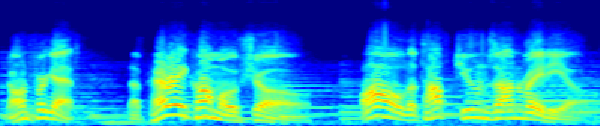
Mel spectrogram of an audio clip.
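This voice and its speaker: Man, American, very animated 1950s radio announcer, medium pitch, plucked guitar music behind. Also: moderate pace.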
